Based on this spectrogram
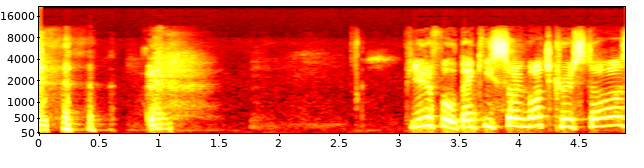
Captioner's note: laughs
